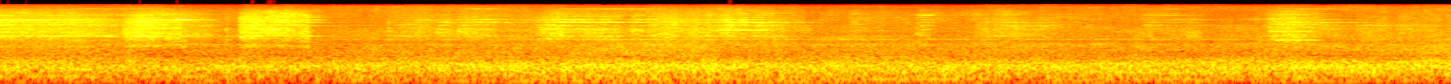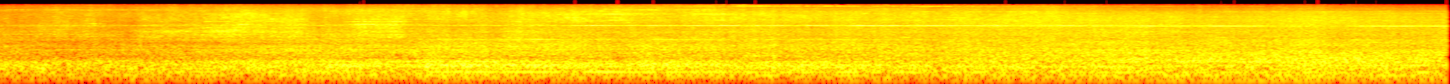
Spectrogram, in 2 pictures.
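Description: Cars of a double-stack intermodal freight train rolling past. The wheels squeal in short high bursts over the first several seconds. About sixteen seconds in the rolling noise grows louder, and a steady high squeal sets in at about twenty seconds.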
